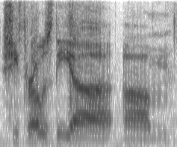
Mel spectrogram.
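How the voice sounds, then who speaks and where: A man with a bright, forward voice works as game master for a tabletop horror game. He describes scenes graphically in halting, informal speech that can turn sweary. Faint music plays behind him. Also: mid-range voice.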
